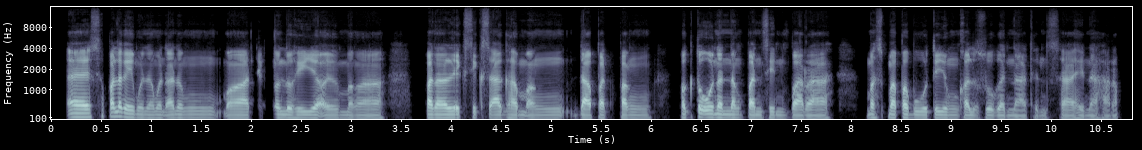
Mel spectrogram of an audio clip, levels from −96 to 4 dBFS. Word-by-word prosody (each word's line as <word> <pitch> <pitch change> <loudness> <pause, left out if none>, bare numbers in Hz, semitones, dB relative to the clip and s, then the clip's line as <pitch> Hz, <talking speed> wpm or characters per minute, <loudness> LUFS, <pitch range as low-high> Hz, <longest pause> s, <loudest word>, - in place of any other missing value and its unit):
Eh, 125 0 +6
sa - - -11
palagay 140 -5 +4
mo 110 - -4
naman, 100 -1 -4
anong 105 +1 -4
mga 100 0 +1
teknolohiya 105 -1 0
o - - +2
yung 95 0 -7
mga 95 0 -3 0.4
pananaliksik 105 0 +4
sa 100 0 +4
agham 100 -1 -1
ang 95 +1 -2 0.3
dapat - - +4
pang 95 -1 -2 0.2
pagtuunan 115 -1 +2
ng 105 -1 0
pansin 100 0 0
para 90 -1 +1 0.3
mas - - -3
mapabuti 105 0 +1
yung 95 -1 -4
kalusugan 95 0 -2
natin 85 +1 -7
sa 90 +1 -4
hinaharap? 90 -2 -7
100 Hz, 155 wpm, -26 LUFS, 95-105 Hz, 0.4 s, Eh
